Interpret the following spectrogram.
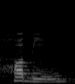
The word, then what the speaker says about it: Hobby: be teaching you about hobby you know it's the same pronunciation as English of course you know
